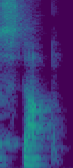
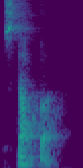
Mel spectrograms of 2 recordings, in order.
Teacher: Spanish speakers often add a vowel to the end of these words in English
